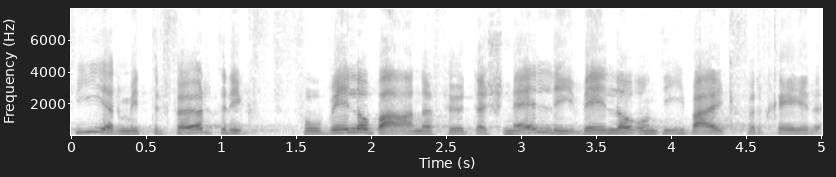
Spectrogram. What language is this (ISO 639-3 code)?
gsw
